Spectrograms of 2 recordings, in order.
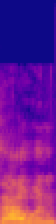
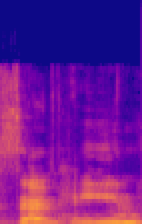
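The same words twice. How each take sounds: First: It is said in the traditional Gaelic way. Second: It is said following the English spelling. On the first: "that is how it's pronounced" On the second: "It's spelled like Samhain"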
